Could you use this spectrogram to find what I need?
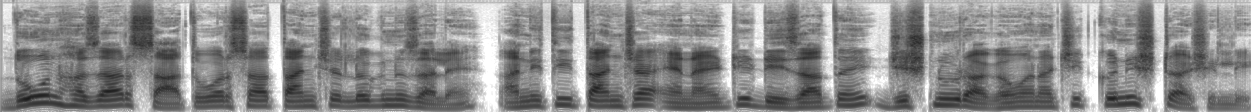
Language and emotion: Goan Konkani, neutral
